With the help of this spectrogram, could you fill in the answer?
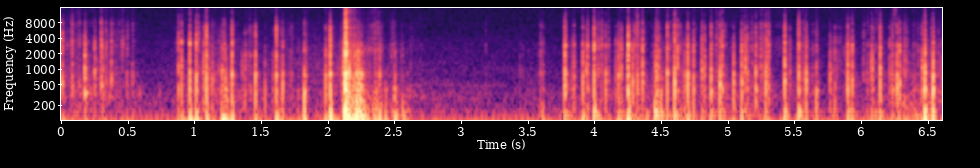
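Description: A small, empty, hollow cardboard box held close to the mic is tapped and scratched with fingertips and nails, giving quick, dry, hollow thuds with soft scratchy rustles and almost no ring. The tapping comes in dense runs, with one sharper, louder tap near the middle and a brief quiet pause before a final busy stretch to the end.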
